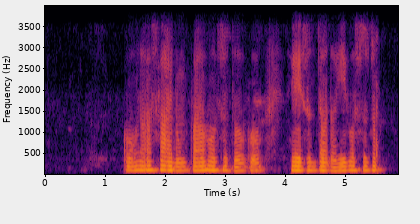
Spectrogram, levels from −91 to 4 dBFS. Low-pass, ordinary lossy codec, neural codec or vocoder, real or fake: 3.6 kHz; Opus, 16 kbps; vocoder, 22.05 kHz, 80 mel bands, WaveNeXt; fake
